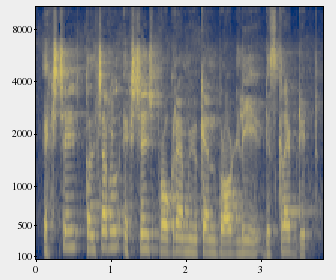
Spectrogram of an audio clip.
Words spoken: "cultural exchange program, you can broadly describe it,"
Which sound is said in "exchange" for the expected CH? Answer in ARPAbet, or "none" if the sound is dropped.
CH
